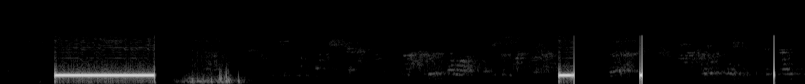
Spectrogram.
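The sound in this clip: Telephone ringback tone on an outgoing call: one loud, steady ring lasting about a second, then faint voices, a short second tone burst and a few sharp clicks.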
